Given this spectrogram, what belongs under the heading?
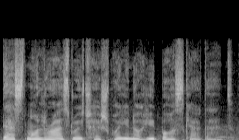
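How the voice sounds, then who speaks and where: A woman narrating a story as an audiobook in a calm, measured way. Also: on the low side, faint music behind.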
